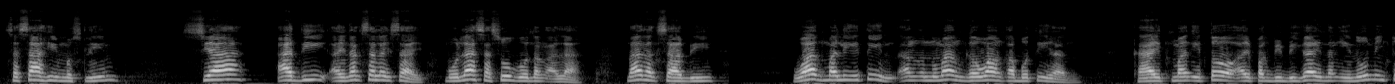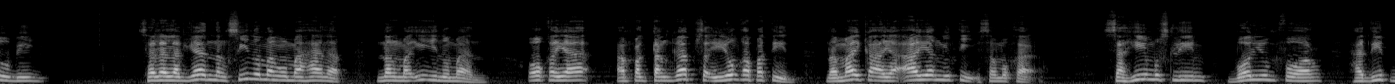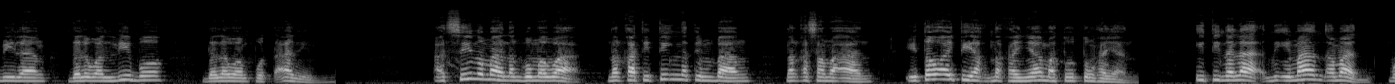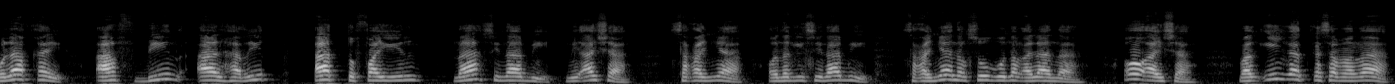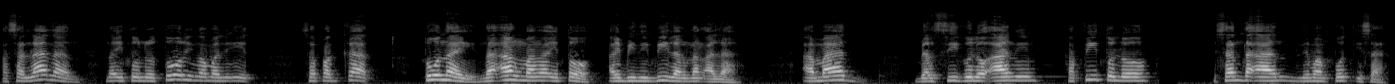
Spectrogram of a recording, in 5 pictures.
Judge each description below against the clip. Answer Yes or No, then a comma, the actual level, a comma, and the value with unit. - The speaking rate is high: No, slow, 110 wpm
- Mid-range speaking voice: Yes, medium, 175 Hz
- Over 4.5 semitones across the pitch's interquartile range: No, average, 3.6 semitones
